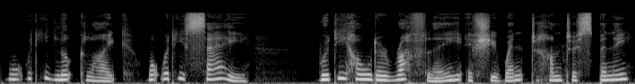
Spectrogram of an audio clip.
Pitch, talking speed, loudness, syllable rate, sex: 205 Hz, 190 wpm, -19 LUFS, 4.3 syllables/s, female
